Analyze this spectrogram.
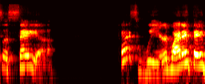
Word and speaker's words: Asia: Asia Muhammad says, hey, sis, again, my name is pronounced, Asaya. Not like the content. Oh, but it's spelled like Asia, but it's Asaya.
